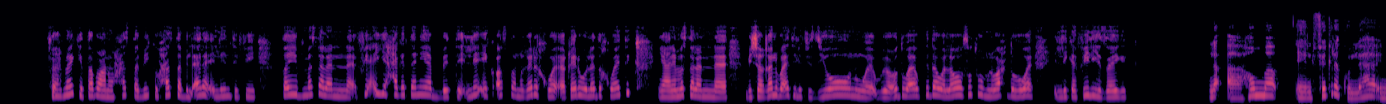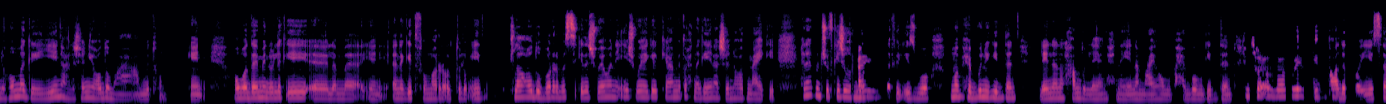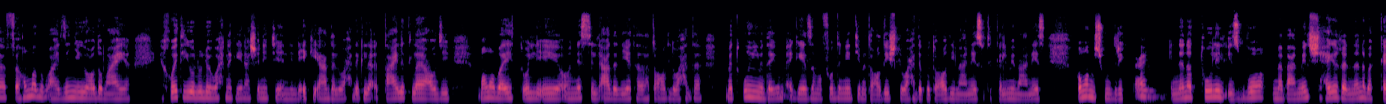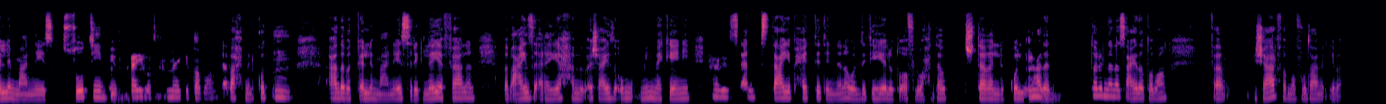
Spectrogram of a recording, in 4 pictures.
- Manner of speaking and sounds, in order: tapping; other background noise; unintelligible speech
- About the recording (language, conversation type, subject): Arabic, advice, ليه مش بعرف أسترخي وأستمتع بالمزيكا والكتب في البيت، وإزاي أبدأ؟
